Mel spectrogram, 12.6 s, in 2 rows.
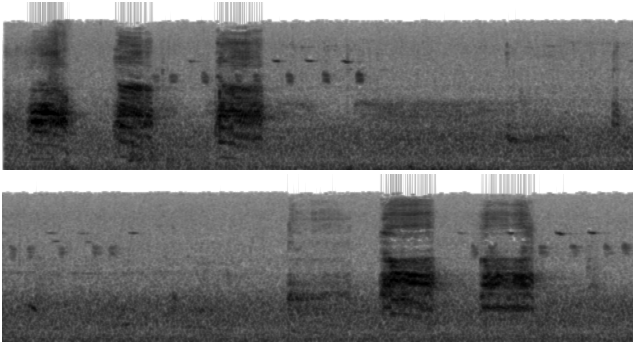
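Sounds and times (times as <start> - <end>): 
carrion crow Corvus corone giving harsh broad caws: 0.2 - 5.0, 9.2 - 11.7.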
